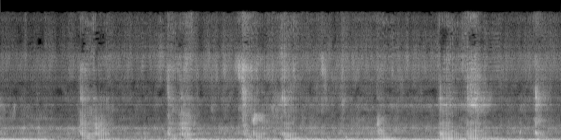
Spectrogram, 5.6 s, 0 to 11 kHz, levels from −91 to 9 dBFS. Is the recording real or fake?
fake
